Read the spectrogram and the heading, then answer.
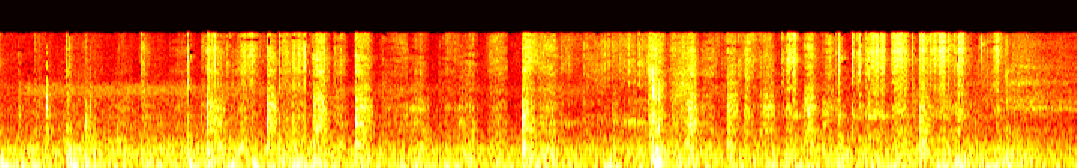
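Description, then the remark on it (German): A marker pen, held in a person's mouth, drags across a surface while drawing a picture, making a continuous run of scratchy, squeaky strokes of uneven length with a few sharper accents, steady for several seconds with no voices. “Und zwar steckt er sich den Stift jetzt nochmal in den Mund und äh, Du musst anhand der Quietschgeräusche erkennen, um was für ein Bild es sich handelt.”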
